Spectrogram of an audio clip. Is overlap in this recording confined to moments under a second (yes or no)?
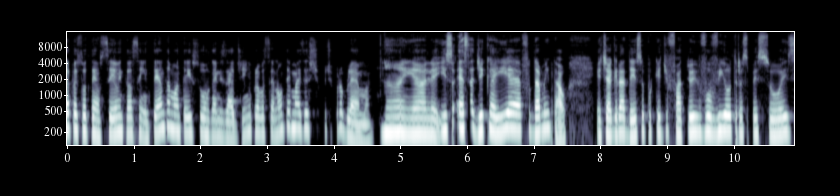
yes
